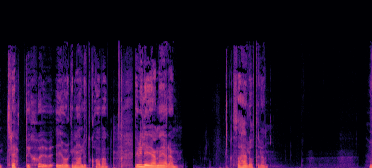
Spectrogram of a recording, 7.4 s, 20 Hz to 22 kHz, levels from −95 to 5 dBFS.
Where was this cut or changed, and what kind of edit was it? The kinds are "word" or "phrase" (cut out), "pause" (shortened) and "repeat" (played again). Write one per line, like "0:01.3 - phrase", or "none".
0:02.6 - pause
